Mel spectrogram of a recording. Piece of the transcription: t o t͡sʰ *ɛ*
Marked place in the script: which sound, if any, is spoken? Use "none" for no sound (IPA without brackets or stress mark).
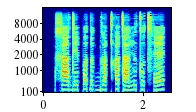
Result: ɛ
